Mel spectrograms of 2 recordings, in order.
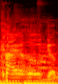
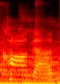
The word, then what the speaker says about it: Cuyahoga: Cuyahoga, but people who don't know it say Cuyahoga. – Yeah. Locals call it Cauga, Cauga Falls.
